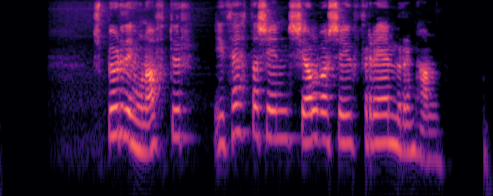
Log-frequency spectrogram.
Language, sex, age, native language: Icelandic, female, 40-49, Icelandic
